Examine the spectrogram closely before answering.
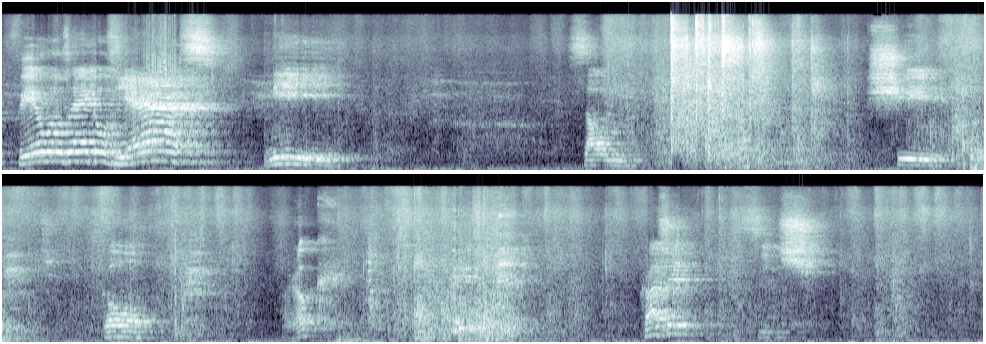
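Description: A man loudly calls out short commands in an echoing room.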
